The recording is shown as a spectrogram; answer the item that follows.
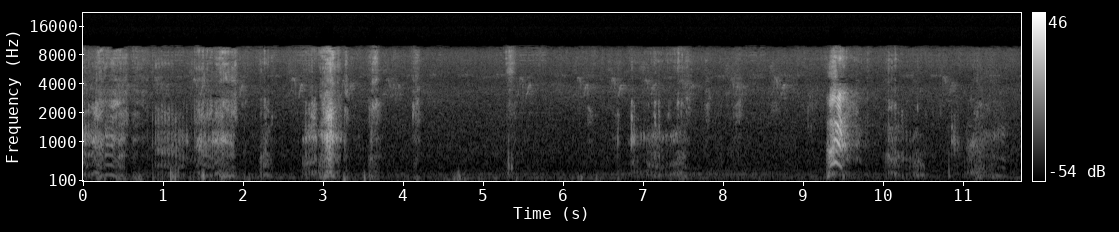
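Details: Dog giving a run of short rough growls and grumbles, broken by a few sharper yelping bursts, one loud bark-like outburst near the end, with quieter muttering sounds in between.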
